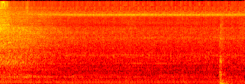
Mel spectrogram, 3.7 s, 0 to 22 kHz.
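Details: 1995 BMW E36 325i that sat for a long time: engine holding a fast, steady high idle of around 3000 rpm with a faint hiss, caused by unmetered air through the cracked intake boot between the throttle body and MAF.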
